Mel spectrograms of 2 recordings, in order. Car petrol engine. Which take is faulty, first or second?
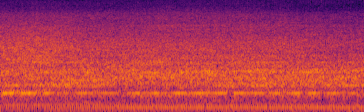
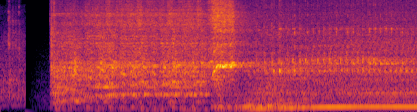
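second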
